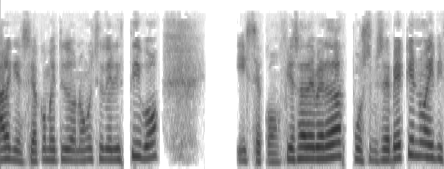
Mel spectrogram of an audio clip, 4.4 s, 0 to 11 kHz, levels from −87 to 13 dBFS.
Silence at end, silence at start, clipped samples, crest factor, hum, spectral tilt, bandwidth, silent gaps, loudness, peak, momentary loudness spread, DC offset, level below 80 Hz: 0 s; 0 s; under 0.1%; 16 dB; none; -4.5 dB/octave; 8.6 kHz; 1.24-1.29 s, 2.06-2.36 s; -17 LUFS; 0 dBFS; 14 LU; under 0.1%; -66 dBFS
